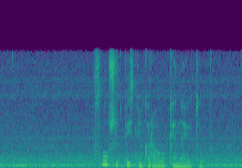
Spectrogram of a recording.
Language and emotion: Russian, neutral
